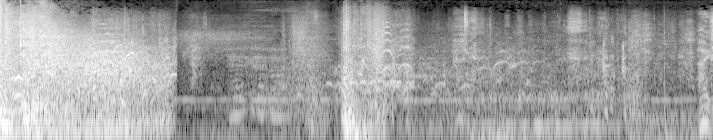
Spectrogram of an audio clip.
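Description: Pistol gunshot in a film scene, a sharp loud crack standing out from a dense soundtrack mix with thuds and background movement, a single shot midway through.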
